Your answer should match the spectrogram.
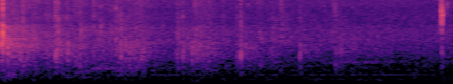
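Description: Congregation applauding, the clapping fading away over about two seconds.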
